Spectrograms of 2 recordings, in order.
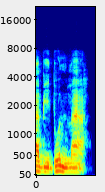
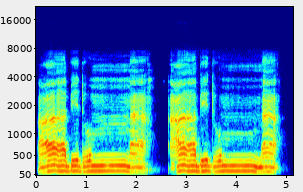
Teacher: on fait la liaison avec le mim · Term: idgham birunna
